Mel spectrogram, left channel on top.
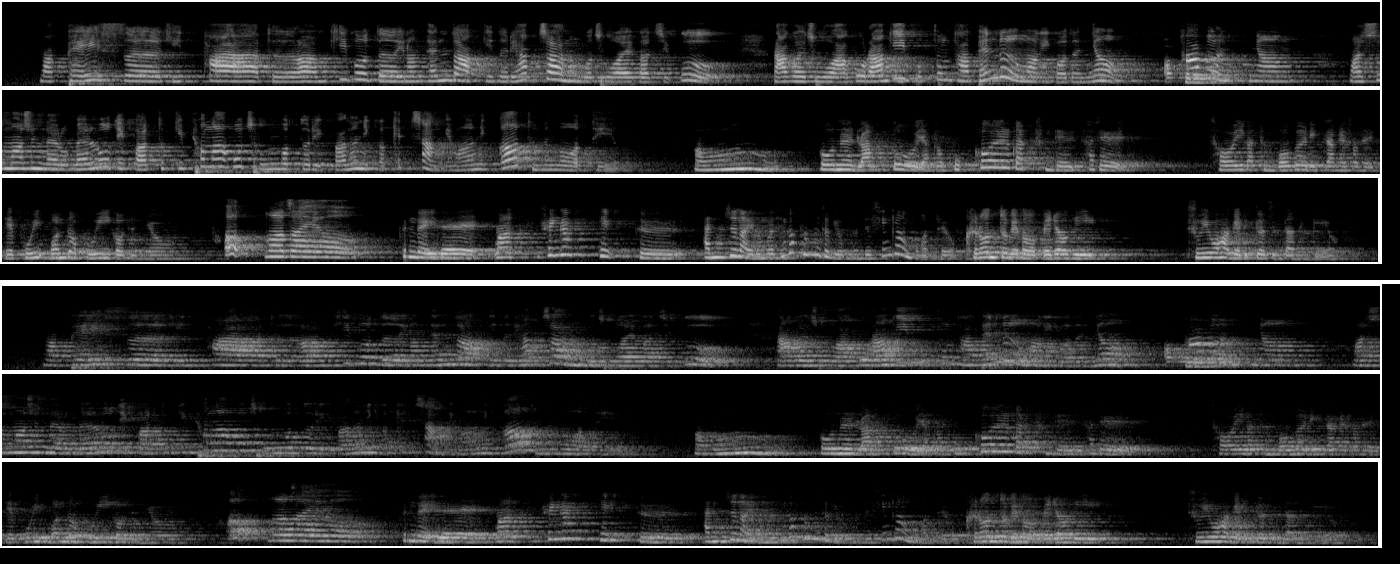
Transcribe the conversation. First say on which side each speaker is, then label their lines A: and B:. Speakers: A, on the left; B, on the left.
A: 막 베이스, 기타, 드럼, 키보드 이런 밴드 악기들이 합주하는 거 좋아해가지고 락을 좋아하고 락이
B: 음.
A: 보통 다 밴드 음악이거든요.
B: 아,
A: 팝은
B: 그래요?
A: 그냥 말씀하신 대로 멜로디가 듣기 편하고 좋은 것들이 많으니까 캐치한 게 많으니까 듣는 것 같아요.
B: 아, 저는 락도 약간 보컬 같은 게 사실 저희 같은 먹을 입장에서는 이렇게 보이, 먼저 보이거든요.
A: 어, 맞아요.
B: 근데 이제 막 생각해, 그, 반주나 이런 걸 생각해 본 적이 없는데 신기한 것 같아요. 그런 쪽에서 매력이 주요하게 느껴진다는 게요.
